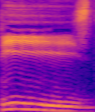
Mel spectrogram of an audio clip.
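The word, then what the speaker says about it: these: bakın Bunlar O zaman biz buna diz diyoruz yani sonu Z gibi bitiyor tamam mı this bu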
